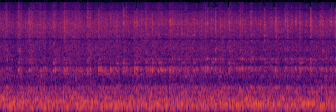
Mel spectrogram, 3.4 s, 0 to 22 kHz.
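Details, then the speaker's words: 6.0L LY6 Gen 4 LS shortblock with 5.3L 706 heads, a 220/224 cam and many new parts, run on a cold start: steady, even V8 idle with no misses, knocks or smoke; a healthy engine. "but you see no smoke even on cold start i think it runs awesome got a bunch of new parts in it"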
